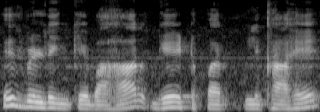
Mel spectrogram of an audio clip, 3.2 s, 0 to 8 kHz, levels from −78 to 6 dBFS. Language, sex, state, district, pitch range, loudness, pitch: Hindi, male, Madhya Pradesh, Dhar, 110-140 Hz, -17 LUFS, 115 Hz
